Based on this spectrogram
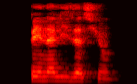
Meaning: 1. penalty 2. penalization
- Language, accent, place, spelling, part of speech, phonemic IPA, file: French, France, Lyon, pénalisation, noun, /pe.na.li.za.sjɔ̃/, LL-Q150 (fra)-pénalisation.wav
